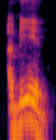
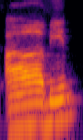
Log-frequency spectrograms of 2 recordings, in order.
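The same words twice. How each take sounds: First: The first vowel is said short. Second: The first vowel is drawn out long. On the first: "Like Yamin, مثل يمين" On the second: "Like Yasin"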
